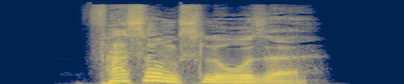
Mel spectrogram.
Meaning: inflection of fassungslos: 1. strong/mixed nominative/accusative feminine singular 2. strong nominative/accusative plural 3. weak nominative all-gender singular
- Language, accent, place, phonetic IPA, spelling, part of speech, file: German, Germany, Berlin, [ˈfasʊŋsˌloːzə], fassungslose, adjective, De-fassungslose.ogg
